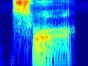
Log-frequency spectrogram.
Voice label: "swore", British

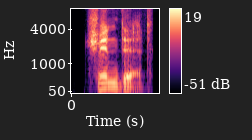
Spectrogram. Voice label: "Chindit", American

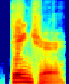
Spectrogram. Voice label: "danger", American

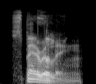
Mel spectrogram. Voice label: "sparling", British

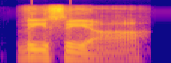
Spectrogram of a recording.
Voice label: "VCR", British

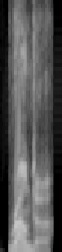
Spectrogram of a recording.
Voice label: "rounder", British

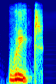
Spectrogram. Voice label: "wheat", Indian

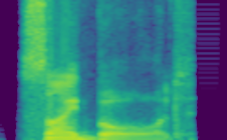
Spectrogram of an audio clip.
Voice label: "sideboard", British

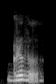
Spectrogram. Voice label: "grovel", Indian

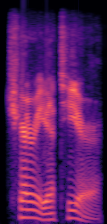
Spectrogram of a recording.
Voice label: "charioteer", American

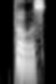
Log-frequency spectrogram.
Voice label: "POS", Indian; Dictionary

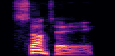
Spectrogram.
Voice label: "suttee", British

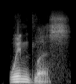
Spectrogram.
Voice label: "windlass", American

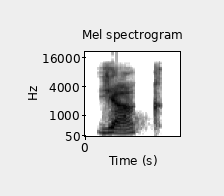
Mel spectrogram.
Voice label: "yuck", Indian

